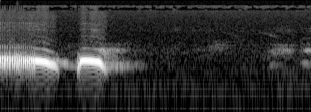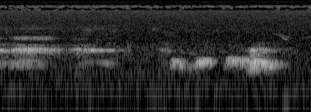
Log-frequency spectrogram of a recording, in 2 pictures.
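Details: Decoy spotted dove calling in the thúc bổi style to lure wild doves: one loud phrase of low clipped notes and a slurred falling coo, followed by fainter, softer cooing from other doves.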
